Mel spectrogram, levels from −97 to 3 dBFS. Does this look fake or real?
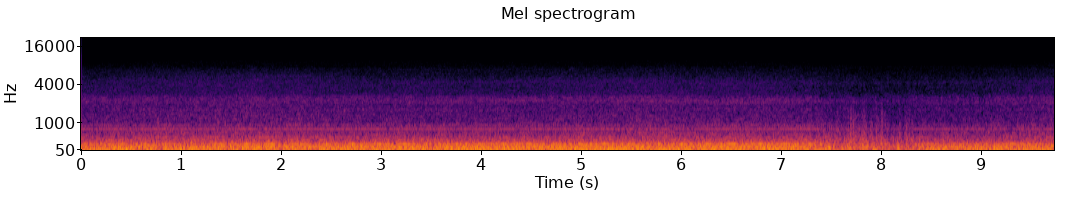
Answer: real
